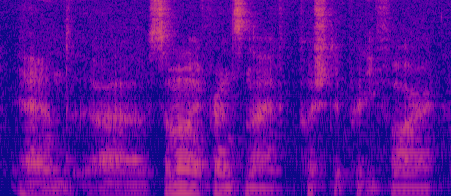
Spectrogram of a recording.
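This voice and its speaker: Mumbling at a moderate pace, a man is heard over noticeable background noise. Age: young. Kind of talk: casual talk to camera. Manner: mumbling, halting, many filler words.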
